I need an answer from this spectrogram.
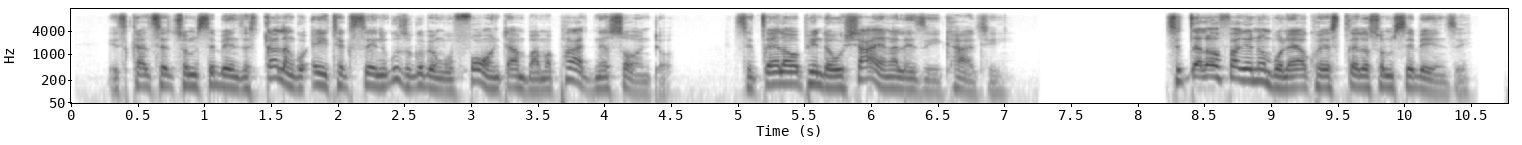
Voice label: Zulu Male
